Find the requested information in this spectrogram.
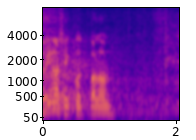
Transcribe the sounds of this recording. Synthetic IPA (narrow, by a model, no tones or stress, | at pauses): rinɑsikːot̪̚pɑlon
